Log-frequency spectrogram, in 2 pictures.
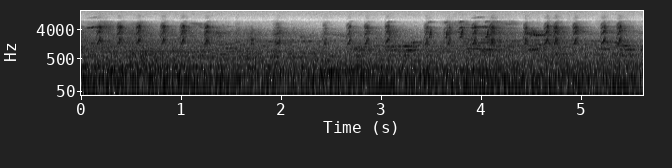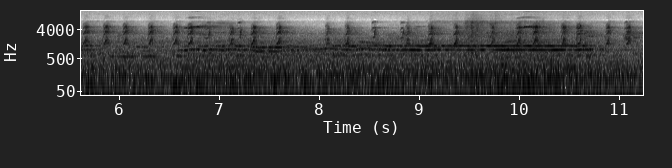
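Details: Red-vented bulbul giving a long run of quick, dry chips, about four per second and unevenly spaced, with faint drawn-out tones running underneath and constant background hiss.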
